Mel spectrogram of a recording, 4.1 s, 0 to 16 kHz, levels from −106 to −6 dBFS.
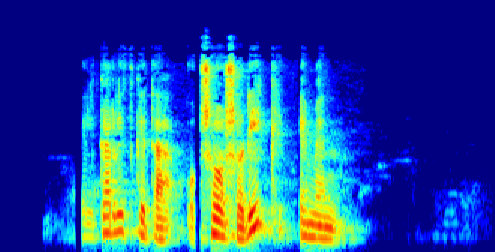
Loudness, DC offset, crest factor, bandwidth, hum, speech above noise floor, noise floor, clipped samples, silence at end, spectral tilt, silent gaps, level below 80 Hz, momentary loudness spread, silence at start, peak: -24 LUFS; under 0.1%; 22 dB; 9.6 kHz; none; 59 dB; -83 dBFS; under 0.1%; 1.25 s; -4 dB/octave; none; -72 dBFS; 11 LU; 0.7 s; -4 dBFS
